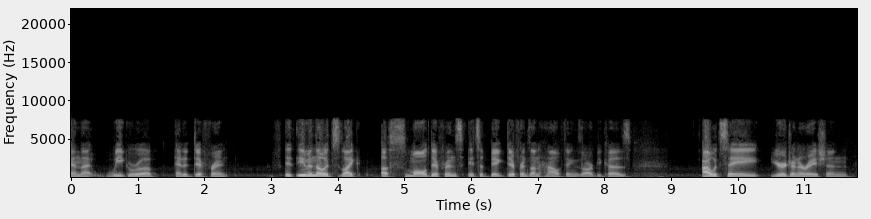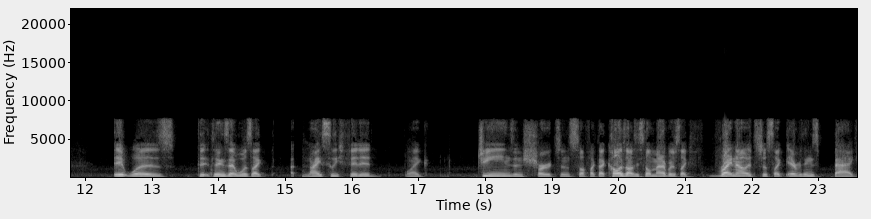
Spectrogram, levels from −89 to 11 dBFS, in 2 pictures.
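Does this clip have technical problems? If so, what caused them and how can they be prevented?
Yes. Speex codec damage runs throughout the speech. The CELP coder has too few bits for the excitation, so voicing turns hoarse and noisy. The sound points to a mid-quality setting near 17 kbps. Unlike the swirly, metallic smearing of transform codecs, this is a rough buzz within the voice itself. To prevent it, record or send with a higher Speex quality or a modern codec such as Opus.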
